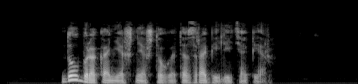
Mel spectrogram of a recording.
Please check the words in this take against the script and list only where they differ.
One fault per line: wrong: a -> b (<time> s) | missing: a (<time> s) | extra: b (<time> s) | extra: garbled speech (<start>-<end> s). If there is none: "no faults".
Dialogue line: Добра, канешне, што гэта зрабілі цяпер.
no faults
